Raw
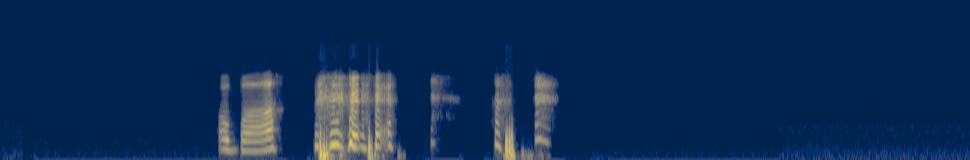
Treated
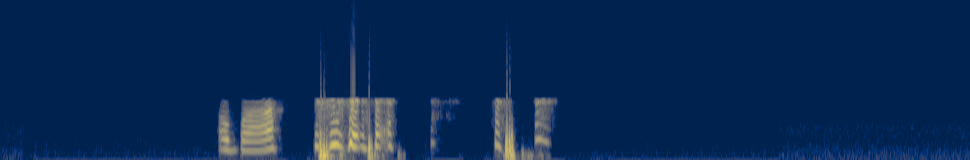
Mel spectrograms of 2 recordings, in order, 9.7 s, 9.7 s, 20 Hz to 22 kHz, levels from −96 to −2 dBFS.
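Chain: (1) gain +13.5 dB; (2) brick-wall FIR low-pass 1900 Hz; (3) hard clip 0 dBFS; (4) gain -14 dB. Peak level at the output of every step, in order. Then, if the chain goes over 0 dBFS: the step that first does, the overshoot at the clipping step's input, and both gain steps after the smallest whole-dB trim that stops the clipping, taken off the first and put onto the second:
+6.0, +4.0, 0.0, -14.0 dBFS; step 1, 4.0 dB; step 1 +9.5 dB, step 4 -10 dB

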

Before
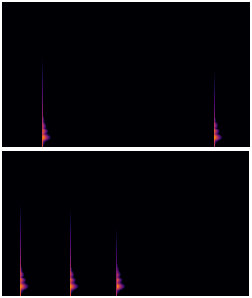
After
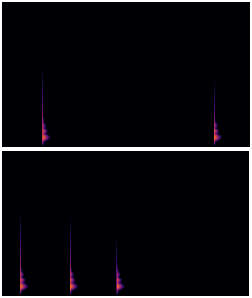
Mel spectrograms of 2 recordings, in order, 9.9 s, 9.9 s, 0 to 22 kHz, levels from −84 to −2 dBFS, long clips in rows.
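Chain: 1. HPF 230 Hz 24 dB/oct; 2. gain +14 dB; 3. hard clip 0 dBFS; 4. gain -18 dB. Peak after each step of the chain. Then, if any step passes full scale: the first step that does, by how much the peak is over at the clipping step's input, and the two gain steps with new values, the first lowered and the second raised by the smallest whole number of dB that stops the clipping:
-19.0, -5.0, -5.0, -23.0 dBFS; no overload

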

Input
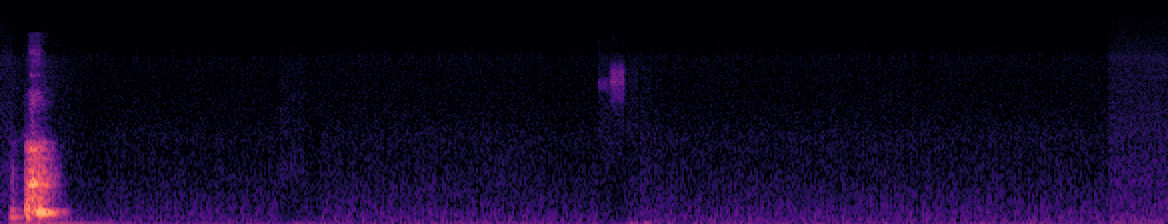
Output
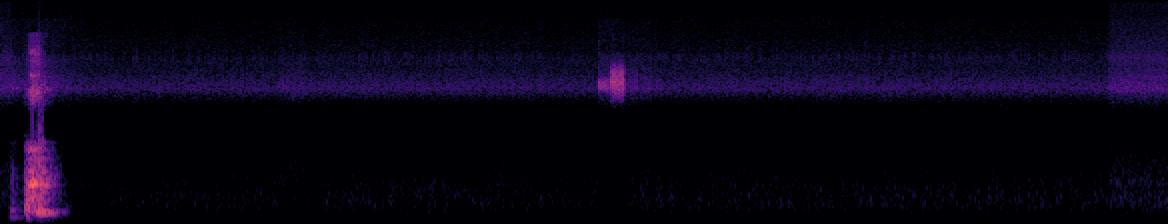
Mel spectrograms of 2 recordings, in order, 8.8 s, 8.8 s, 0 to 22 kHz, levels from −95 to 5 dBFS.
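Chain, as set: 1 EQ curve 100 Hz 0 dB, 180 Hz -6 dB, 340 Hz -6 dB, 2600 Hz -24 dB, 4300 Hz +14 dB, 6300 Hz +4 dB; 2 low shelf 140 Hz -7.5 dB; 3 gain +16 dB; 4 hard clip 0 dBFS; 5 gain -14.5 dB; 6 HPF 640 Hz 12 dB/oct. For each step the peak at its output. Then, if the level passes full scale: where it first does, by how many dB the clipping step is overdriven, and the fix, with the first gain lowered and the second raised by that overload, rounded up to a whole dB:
-9.0, -11.0, +5.0, 0.0, -14.5, -17.5 dBFS; step 3, 5.0 dB; step 3 +11 dB, step 5 -9.5 dB

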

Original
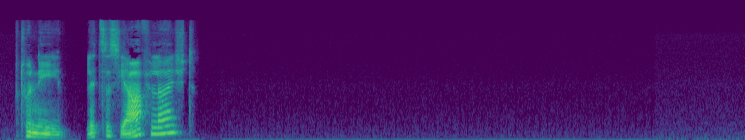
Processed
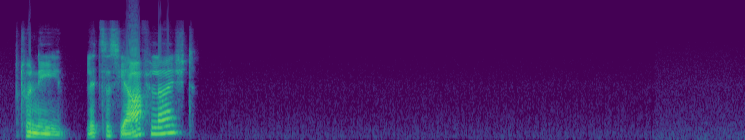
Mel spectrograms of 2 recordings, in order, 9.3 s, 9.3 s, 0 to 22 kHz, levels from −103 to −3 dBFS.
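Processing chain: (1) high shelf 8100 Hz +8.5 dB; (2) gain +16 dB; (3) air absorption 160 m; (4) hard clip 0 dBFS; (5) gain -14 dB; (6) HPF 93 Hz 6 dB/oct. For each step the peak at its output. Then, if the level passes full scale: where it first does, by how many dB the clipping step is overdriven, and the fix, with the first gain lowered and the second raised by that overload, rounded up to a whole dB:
-6.0, +10.0, +9.0, 0.0, -14.0, -12.5 dBFS; step 2, 9.0 dB; step 2 +7 dB, step 5 -5 dB

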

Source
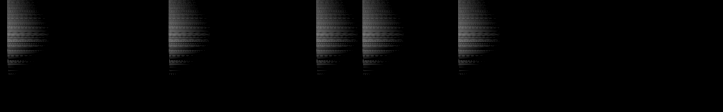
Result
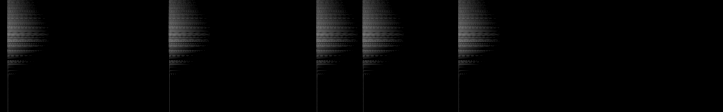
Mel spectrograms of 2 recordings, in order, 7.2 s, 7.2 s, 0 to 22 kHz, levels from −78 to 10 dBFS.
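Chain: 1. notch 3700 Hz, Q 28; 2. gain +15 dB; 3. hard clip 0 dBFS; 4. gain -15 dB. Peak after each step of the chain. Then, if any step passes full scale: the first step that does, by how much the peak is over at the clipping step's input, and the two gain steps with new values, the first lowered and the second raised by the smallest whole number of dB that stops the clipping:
-9.0, +6.0, 0.0, -15.0 dBFS; step 2, 6.0 dB; step 2 +9 dB, step 4 -9 dB

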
